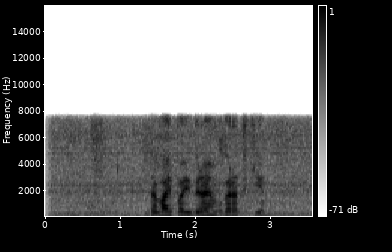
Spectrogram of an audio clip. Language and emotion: Russian, neutral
